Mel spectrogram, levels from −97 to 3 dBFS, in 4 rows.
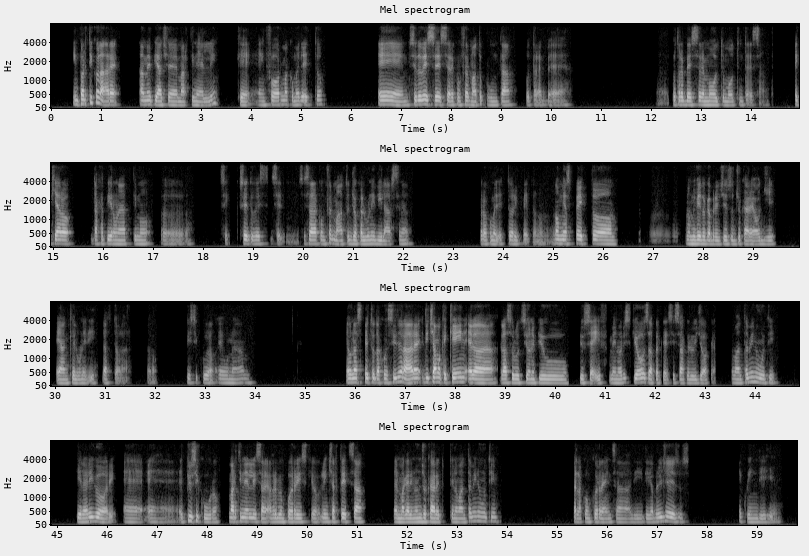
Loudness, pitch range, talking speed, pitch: -30 LUFS, 125-140 Hz, 125 wpm, 130 Hz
